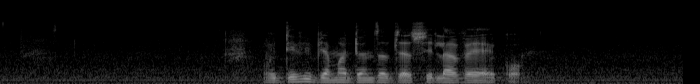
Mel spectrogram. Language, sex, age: Tsonga, male, 22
